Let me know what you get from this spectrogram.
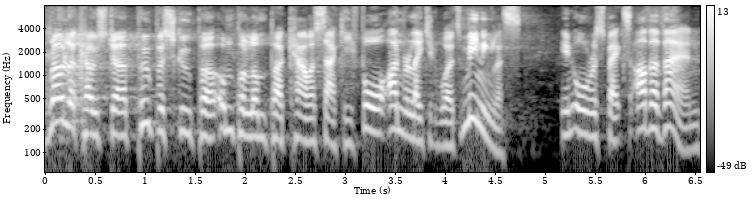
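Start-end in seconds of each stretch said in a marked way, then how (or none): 0.0-3.1 broad Newcastle Geordie accent. Showing words used for doing the Geordie accent. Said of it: "trying to do the Geordie accent".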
